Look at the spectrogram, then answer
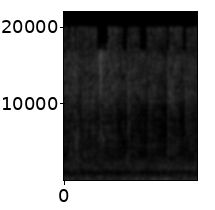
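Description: A soft Arkansas sharpening stone is wetted under a running tap, a steady close rush of water splashing over the stone for the whole short moment, with no talking.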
